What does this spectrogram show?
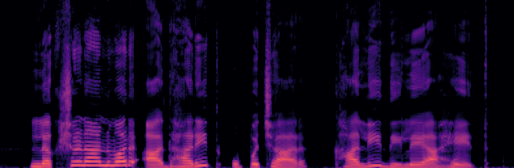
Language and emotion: Marathi, neutral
